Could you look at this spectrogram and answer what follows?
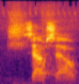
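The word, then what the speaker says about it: Cao Cao: I don't know who could best the way with the ideal composition of Jean Bay Sao Sao, even though it's spelled cowcow, which uh elevates attack speed by 10%.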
